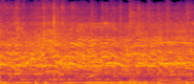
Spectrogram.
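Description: A large crowd at a casino chants a fighter's name, a loud, steady roar of many overlapping voices with no pauses and no single voice standing out.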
